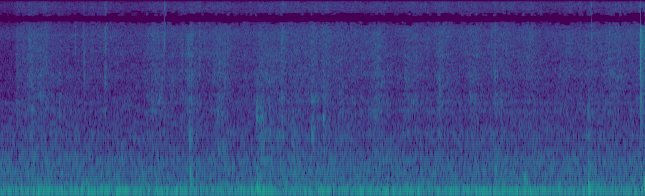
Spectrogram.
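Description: Egg, onion and herbs frying in oil in a non-stick pan, a steady sizzle, with a wooden spatula stirring and scraping through the setting egg and a few faint taps against the pan.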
